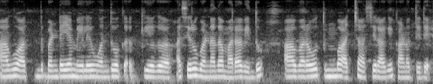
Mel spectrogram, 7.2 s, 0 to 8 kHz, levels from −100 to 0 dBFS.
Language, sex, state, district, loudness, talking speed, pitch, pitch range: Kannada, female, Karnataka, Bangalore, -14 LUFS, 135 wpm, 180 Hz, 170-185 Hz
